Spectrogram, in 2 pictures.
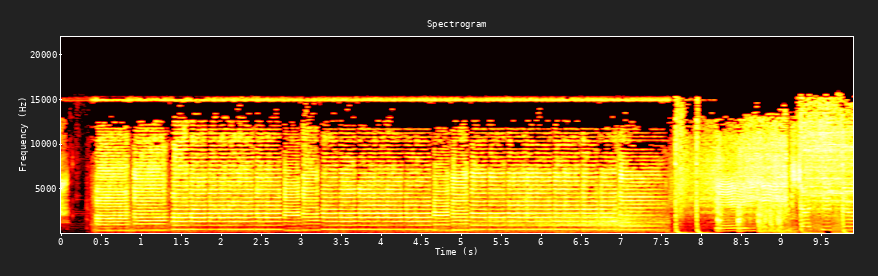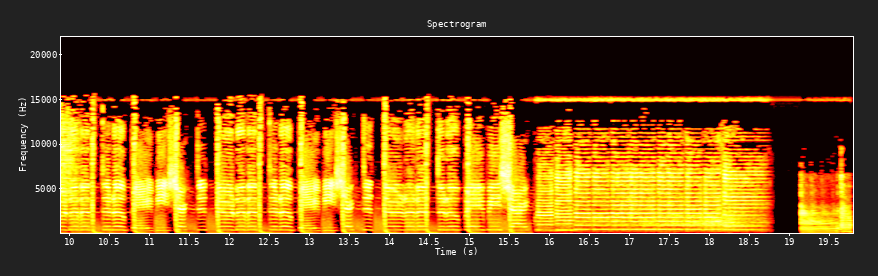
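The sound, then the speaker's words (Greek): Loud tractor horns, driven around by farmers, blare out a rhythmic pattern of sustained and short honks in a well-known musical rhythm, with a choppy burst of rapid toots in the middle before the steady melodic horn returns. “Έτσι λοιπόν έχουν και κέφι, όπω πάντα οι αγρότε, και κυκλοφορούν τα τραχτέρ με τι κόρνε σε γνωστού μουσικού ρυθμού.”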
